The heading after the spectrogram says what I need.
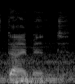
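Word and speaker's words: Dymon: y m o n a lot of people think it's Diamond but very it's basically the same exact pronunciation but there's no D at the end no so it's diamond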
